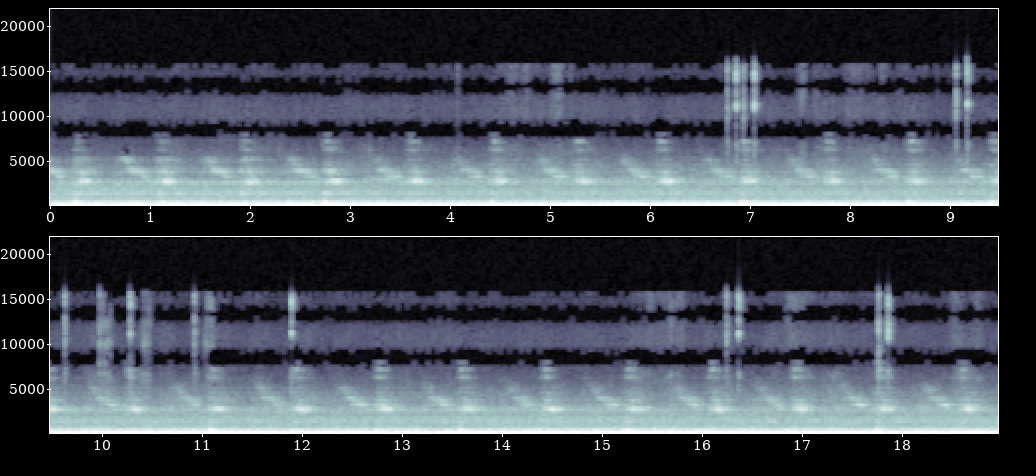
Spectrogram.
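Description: Continuous mechanical hum with rapid regular ticking and knocking pulses from a running MRI scanner during a test scan.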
